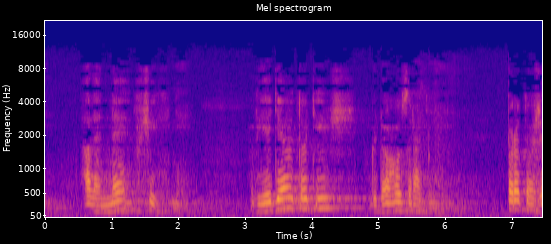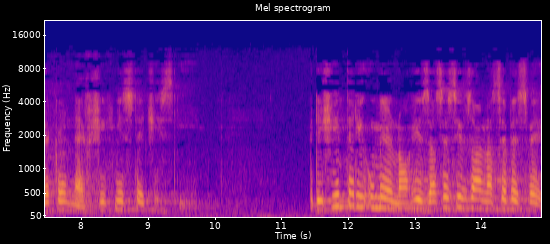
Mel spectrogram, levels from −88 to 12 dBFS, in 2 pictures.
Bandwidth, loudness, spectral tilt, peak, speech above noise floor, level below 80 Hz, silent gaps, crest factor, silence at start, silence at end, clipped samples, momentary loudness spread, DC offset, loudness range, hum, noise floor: 11.5 kHz; -20 LUFS; -5 dB/octave; -2 dBFS; 30 dB; -54 dBFS; none; 18 dB; 0 s; 0 s; under 0.1%; 18 LU; under 0.1%; 8 LU; none; -50 dBFS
